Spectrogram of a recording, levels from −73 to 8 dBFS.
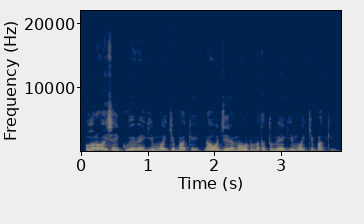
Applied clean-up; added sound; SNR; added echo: none; none; none; none.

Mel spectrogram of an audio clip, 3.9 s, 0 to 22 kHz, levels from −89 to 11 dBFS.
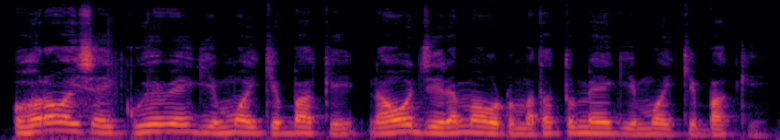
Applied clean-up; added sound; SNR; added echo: neural mask model DeepFilterNet 3.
